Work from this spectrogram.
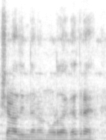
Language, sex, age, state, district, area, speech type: Kannada, male, 30-45, Karnataka, Chikkaballapur, rural, spontaneous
